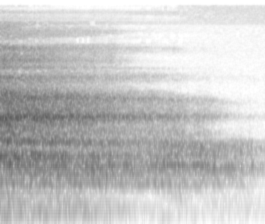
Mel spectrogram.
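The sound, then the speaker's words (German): A deep breath let out through an open mouth: one long, airy, breathy exhale that fades steadily in loudness over two seconds. Nothing else is heard. “Tief durchatmen ist immer gut. Einmal tief ein durch die Nase und durch den geöffneten Mund aus.”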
